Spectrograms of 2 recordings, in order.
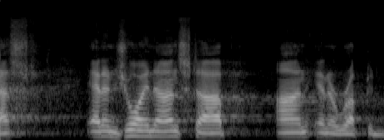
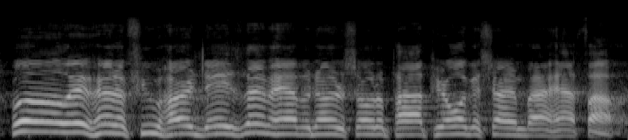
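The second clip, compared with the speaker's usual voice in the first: lazy host; 6 semitones higher than usual. Retold or imitated. Speaker imitating the tipsy host brushing him off.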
